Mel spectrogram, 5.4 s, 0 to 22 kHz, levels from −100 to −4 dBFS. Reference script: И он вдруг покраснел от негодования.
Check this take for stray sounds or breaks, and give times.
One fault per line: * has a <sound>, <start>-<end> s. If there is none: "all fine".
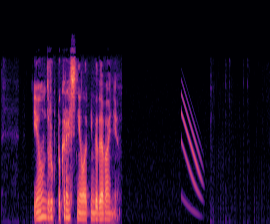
* has a chirp, 3.6-4.1 s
